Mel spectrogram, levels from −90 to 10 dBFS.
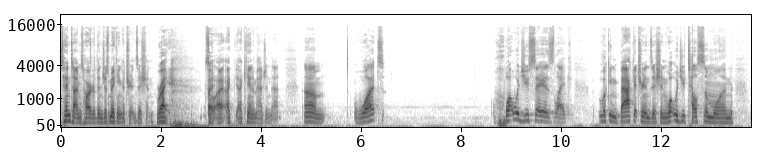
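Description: Seven brief jumps interrupt the speech, at 0.66, 2.94, 5.06, 8.90 (just before "would you say is"), 9.94 (just after "would you say is"), 11.50 and 12.63 s (after "transition what would you"). At each, the audio jumps forward by a few tens of milliseconds, close to a tenth of a second at 2.94 s. These are compressed frames skipped: whole frames went missing or were rejected by the decoder.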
